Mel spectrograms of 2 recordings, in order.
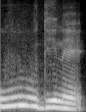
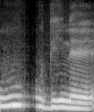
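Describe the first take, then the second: No difference in how they are said.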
